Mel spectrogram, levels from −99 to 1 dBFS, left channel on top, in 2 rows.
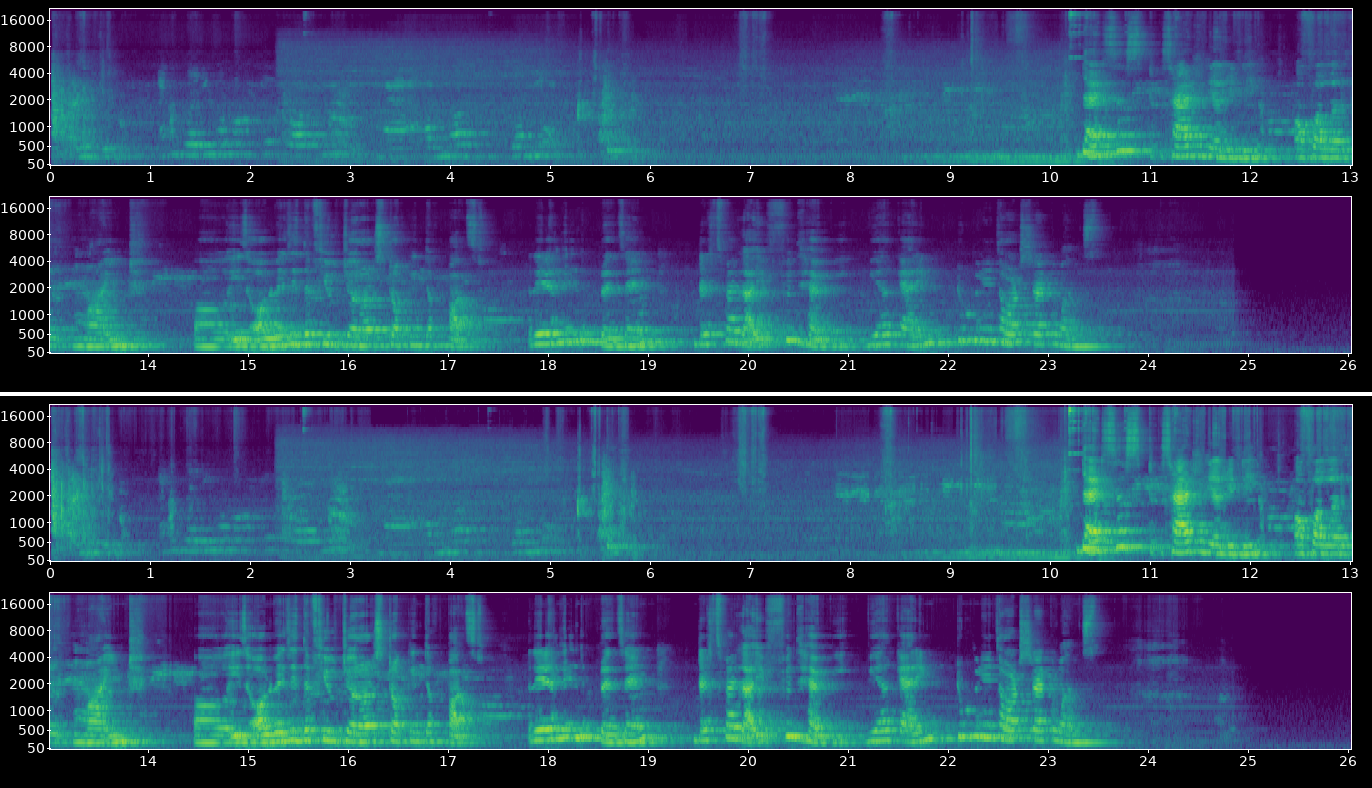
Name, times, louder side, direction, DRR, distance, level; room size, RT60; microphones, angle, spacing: voice 1, 0.0-0.4 2.3-2.4 2.8-3.0 5.3-5.9 7.9-8.6 8.9-19.2 19.4-23.5, right 5 dB, 80° right, 0.4 m, -26 dB
voice 2, 1.4-2.0 2.4-2.9 3.3-4.2 4.6-5.0, left 3 dB, 45° left, 0.7 m, -43 dB
sound 1, 2.2-10.2, right 1 dB, 55° right, 1.1 m, -48 dB
7.8 x 7.1 x 2.7 m
head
